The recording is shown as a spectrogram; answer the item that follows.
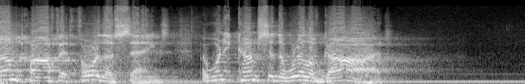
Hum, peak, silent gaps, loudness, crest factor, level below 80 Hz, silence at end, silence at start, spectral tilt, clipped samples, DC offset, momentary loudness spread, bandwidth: none; 0 dBFS; none; -4 LUFS; 6 dB; -28 dBFS; 0 s; 0 s; -3.5 dB/octave; 3%; under 0.1%; 19 LU; over 20 kHz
